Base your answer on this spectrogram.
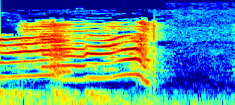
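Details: Domestic cat giving a single drawn-out, high, harmonic meow of about one second, holding steady and then dropping sharply in pitch at the end, indoors in a small room.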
